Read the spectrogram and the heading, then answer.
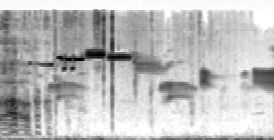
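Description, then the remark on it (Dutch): A bird gives a series of short, raspy, frog-like croaking calls, with a few sharp high chirps mixed in and a brief burst of talk at the start. “Als een soort kikker.”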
